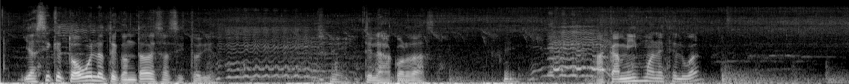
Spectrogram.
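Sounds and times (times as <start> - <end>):
speech: 0.2 - 2.4, 3.3 - 4.4, 5.0 - 7.4
flock of sheep bleating as it arrives: 2.2 - 3.6, 5.3 - 6.4.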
